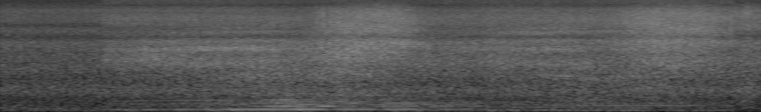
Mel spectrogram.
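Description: Fountain jets splash steadily into a pool outdoors.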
